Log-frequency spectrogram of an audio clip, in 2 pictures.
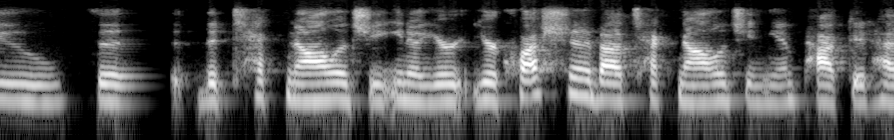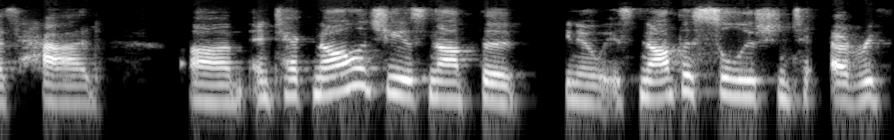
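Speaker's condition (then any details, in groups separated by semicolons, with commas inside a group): No condition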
